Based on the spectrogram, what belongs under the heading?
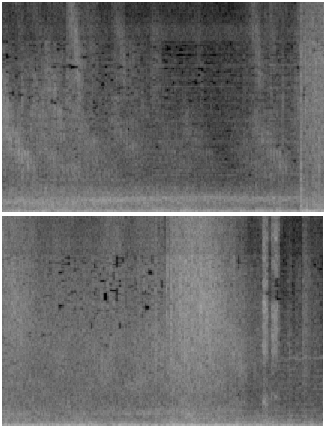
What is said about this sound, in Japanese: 爆縮。 ノルマンディ右舷で爆発。取り付いたネルガルの一部が爆縮した模様。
